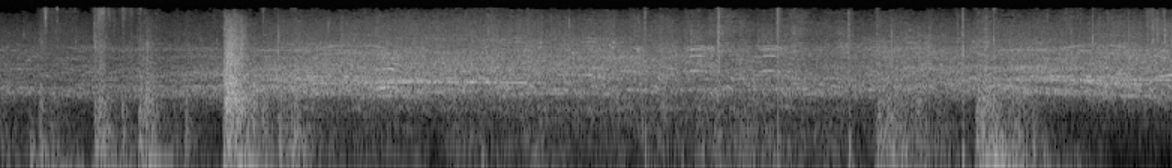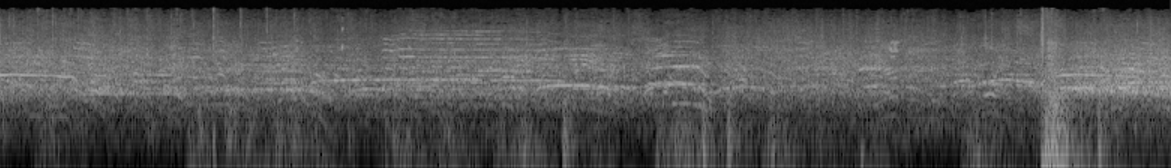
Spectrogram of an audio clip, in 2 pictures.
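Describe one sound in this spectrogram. Bodies slam heavily onto a wrestling mat with loud thuds.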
